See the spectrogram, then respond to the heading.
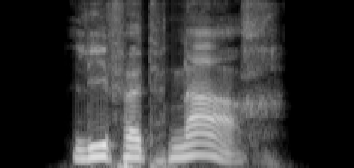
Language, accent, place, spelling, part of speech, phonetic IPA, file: German, Germany, Berlin, liefet nach, verb, [ˌliːfət ˈnaːx], De-liefet nach.ogg
- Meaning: second-person plural subjunctive II of nachlaufen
